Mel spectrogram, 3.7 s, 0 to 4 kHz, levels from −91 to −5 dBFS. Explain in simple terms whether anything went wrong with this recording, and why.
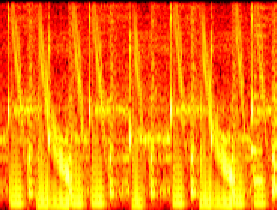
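Yes, there's gain pumping all the way through: loud and soft parts end up closer in level, so everything feels squashed. The likely cause is the input level set far too high, with a fast limiter pulling it back on every peak. The call path trims the top end at around 4 kHz.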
